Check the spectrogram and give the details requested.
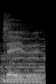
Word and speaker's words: D4vd: Hello, my name is David, pronounced David, not D4vd.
